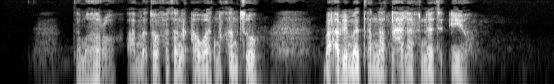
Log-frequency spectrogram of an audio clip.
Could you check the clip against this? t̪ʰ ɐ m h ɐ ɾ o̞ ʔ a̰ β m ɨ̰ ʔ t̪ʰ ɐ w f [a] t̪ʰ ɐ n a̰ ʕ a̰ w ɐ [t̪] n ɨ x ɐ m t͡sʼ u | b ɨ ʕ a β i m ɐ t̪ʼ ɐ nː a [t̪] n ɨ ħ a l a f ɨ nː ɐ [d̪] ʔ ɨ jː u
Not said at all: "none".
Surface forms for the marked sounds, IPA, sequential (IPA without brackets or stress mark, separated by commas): ɐ, t̪, t̪, t̪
